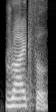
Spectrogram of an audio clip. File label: "rightful", Indian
